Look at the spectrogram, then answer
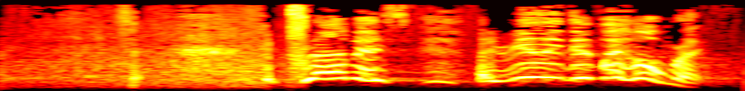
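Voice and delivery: put-on very high, whimpering child's voice, slow, on the edge of tears; crying little kid. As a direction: whimper the promise like a first grader about to cry. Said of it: "First grader".

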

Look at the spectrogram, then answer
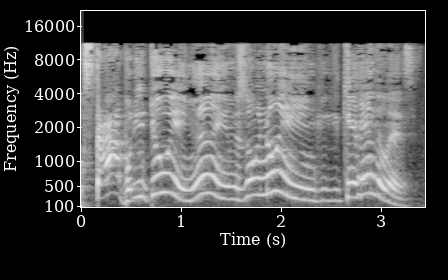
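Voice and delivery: high, whiny mock exasperation; annoyed rebuke. Shown as a demonstration. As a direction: snap as if fed up, drawing out the complaint. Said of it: "We don't say it like that".

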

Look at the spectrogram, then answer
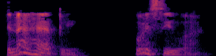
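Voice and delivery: usual speaking voice

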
